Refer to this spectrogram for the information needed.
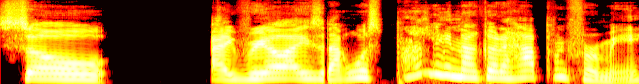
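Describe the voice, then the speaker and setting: A woman with a Spanish accent talks fairly quickly at a high pitch, the sound dry and close with no echo. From Mexico, raised in Georgia from age 14. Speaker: family medicine resident doctor. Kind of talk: interview, personal story.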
